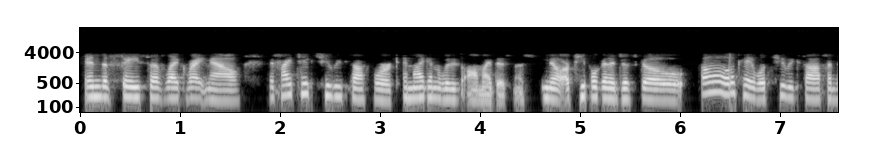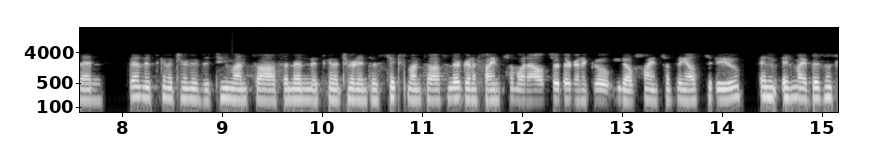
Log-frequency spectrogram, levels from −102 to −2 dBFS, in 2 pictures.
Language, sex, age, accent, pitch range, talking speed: English, female, 30-49, American, 170-200 Hz, 315 wpm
